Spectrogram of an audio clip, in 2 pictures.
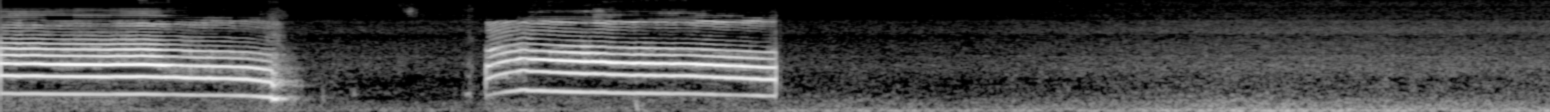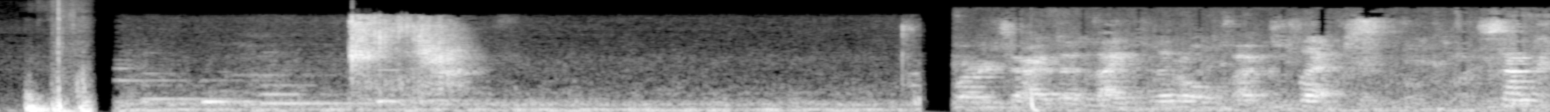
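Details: Two clear, drawn-out meows from a house cat open the clip, each with a bright rising onset that sags downward at the end, followed by quiet, then a thump and background music with noise.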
